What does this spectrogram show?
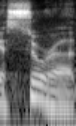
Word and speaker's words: Asura: case I should say Asura that's how they pronounce it in the game Asura's Wrath seemed like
